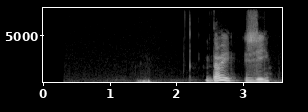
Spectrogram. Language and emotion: Russian, neutral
